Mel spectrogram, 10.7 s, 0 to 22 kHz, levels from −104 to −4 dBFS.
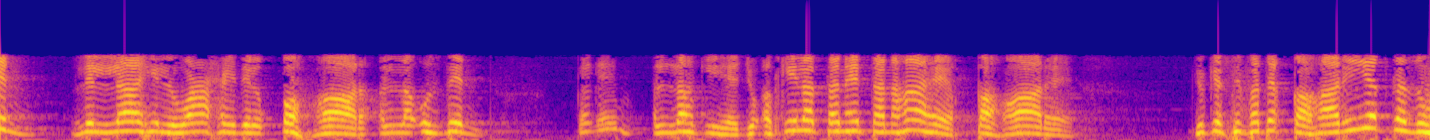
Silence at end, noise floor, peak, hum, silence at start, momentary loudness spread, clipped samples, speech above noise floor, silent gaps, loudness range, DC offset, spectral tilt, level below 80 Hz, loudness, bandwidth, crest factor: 0 s; -61 dBFS; 0 dBFS; none; 0 s; 13 LU; under 0.1%; 46 dB; none; 4 LU; under 0.1%; -4 dB/octave; -44 dBFS; -15 LUFS; 4.5 kHz; 16 dB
